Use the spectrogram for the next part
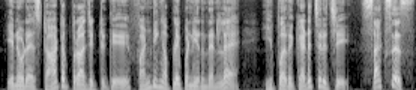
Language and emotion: Tamil, happy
